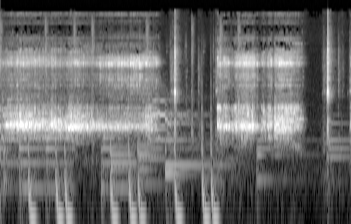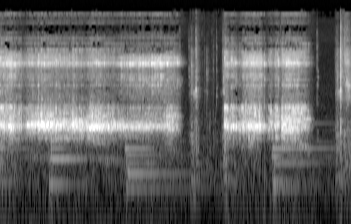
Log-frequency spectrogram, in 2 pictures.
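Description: Bootleg Indominus rex action figure's built-in sound module playing recorded dinosaur roar clips through its small speaker, set off by the roar button on its back, in four bursts with short breaks between. The roars sound heavily compressed.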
